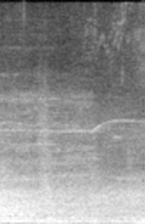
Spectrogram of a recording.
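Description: Steady, low street background of distant road traffic, easing slightly.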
